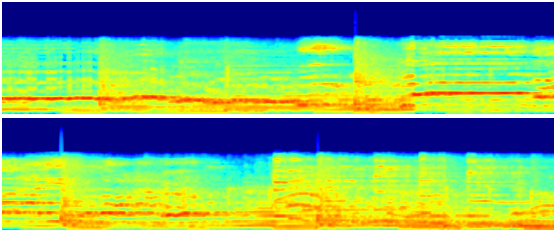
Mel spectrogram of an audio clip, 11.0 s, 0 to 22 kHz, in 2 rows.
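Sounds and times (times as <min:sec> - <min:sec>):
blues band playing: 0:00.0 - 0:11.0.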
